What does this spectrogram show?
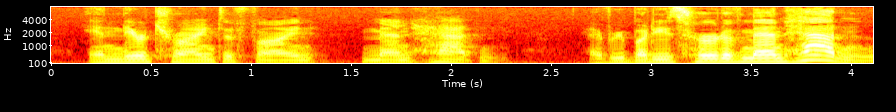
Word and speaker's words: Manhattan: If the French person were to remember to put the stress in the right place and pronounce Manhattan, Manhattan, instead of Manhattan, Manhattan, where the rhythm is stressed on the last syllable, the native would understand them.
